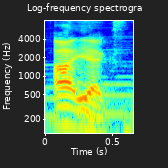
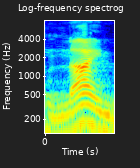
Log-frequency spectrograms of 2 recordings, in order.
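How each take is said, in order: First: The name is said as two syllables, Ajax. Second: The name is said like the number nine. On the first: The speaker calls it right. "it's Ajax" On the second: The speaker calls it wrong. "It's not nine"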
